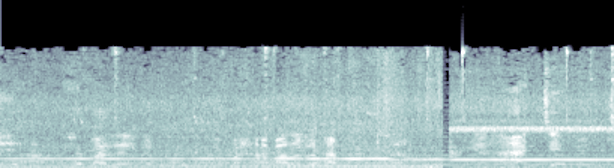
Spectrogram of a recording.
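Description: Voices over the low rumble of a vehicle, with a steady high tone; the sound changes abruptly about three seconds in.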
